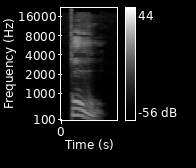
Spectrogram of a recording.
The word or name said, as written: bu4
